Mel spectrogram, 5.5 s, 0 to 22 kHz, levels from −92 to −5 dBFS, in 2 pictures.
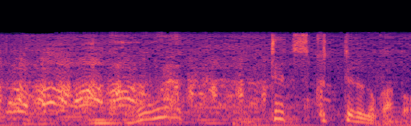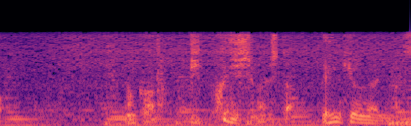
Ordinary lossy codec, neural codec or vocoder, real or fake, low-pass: Opus, 24 kbps; none; real; 7.2 kHz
